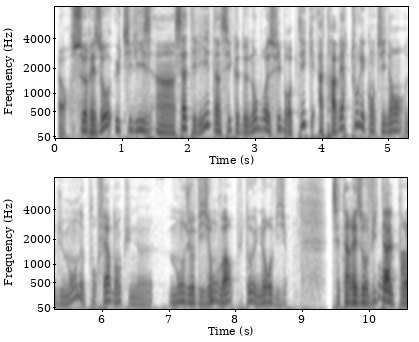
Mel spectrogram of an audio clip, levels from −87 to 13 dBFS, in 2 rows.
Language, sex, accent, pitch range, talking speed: French, male, French, 115-155 Hz, 185 wpm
